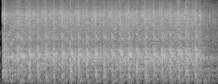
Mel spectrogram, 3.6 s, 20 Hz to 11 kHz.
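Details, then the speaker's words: 1991 Ford Ranger 2.3, four-cylinder with eight spark plugs; the previous owner replaced coil packs, ICM, fuel pump and ECU, and the timing belt looks bad. The starter cranks at a steady three and a half cranks a second but never catches. No spark. "All right. There's no spark. You got to be kid."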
